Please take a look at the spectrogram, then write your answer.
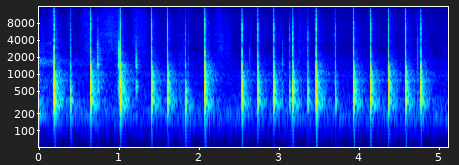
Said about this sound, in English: Sorry, I like typing uh, to a beat.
